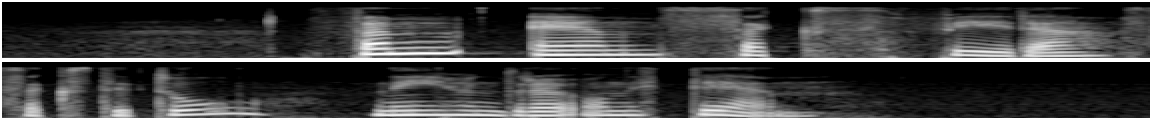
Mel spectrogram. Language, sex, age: Norwegian, female, 22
